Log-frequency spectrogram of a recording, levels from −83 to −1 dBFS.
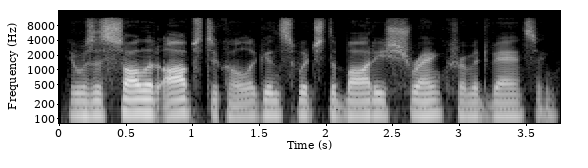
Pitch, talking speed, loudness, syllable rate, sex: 110 Hz, 190 wpm, -19 LUFS, 5.3 syllables/s, male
